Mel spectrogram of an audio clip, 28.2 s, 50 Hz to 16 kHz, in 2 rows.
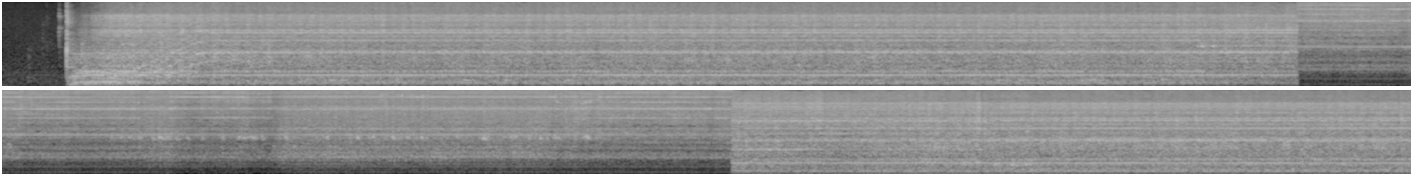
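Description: Band saw running steadily with a whining motor and blade. For a stretch in the middle, from about 13 to 21 seconds, the sound changes while the blade cuts through a thick wooden board.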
